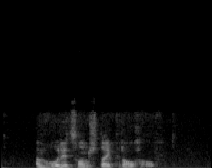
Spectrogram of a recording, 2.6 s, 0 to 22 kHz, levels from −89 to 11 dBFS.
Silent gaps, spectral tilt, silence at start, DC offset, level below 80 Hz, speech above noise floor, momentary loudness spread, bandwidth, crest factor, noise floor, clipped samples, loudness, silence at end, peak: none; -6 dB/octave; 0.05 s; under 0.1%; -68 dBFS; 34 dB; 15 LU; 7.8 kHz; 20 dB; -68 dBFS; under 0.1%; -34 LUFS; 0.7 s; -16 dBFS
